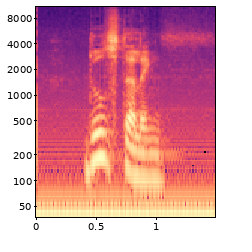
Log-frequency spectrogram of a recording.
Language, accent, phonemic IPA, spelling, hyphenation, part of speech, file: Dutch, Netherlands, /ˈdulˌstɛ.lɪŋ/, doelstelling, doel‧stel‧ling, noun, Nl-doelstelling.ogg
- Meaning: objective, goal, aim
